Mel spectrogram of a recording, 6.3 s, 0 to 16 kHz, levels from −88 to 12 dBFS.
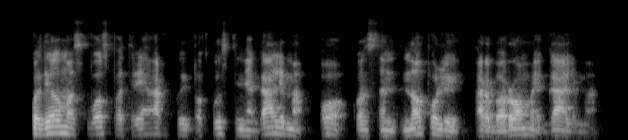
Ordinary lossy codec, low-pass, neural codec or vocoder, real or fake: Opus, 16 kbps; 7.2 kHz; none; real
